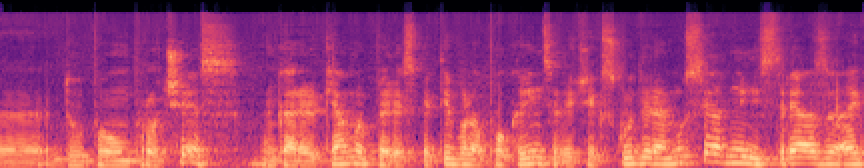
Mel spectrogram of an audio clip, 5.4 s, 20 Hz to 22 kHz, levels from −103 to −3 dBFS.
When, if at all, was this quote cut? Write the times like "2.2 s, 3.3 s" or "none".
none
